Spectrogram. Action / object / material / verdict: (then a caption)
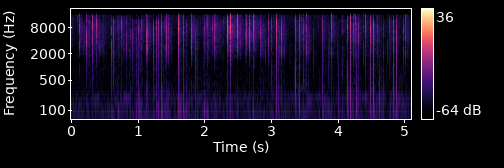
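tap / soap bar in plastic wrap / plastic, soap / none. Long nails tap and scratch a small, solid, pink translucent glycerin soap bar in clear plastic wrap. A rapid, uneven string of sharp, dry clicks and crinkles comes through, bright and high with little low end, each dying away instantly.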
